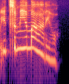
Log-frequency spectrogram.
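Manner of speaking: put-on video-game Italian accent, very high, slow. Explaining what doing an italian accent sounds like, the speaker demonstrates: italian accent. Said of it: "an Italian accent when you go".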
